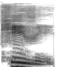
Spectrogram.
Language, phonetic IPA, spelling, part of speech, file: Polish, [ˈki.vʲi], kiwi, noun, Pl-kiwi.ogg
